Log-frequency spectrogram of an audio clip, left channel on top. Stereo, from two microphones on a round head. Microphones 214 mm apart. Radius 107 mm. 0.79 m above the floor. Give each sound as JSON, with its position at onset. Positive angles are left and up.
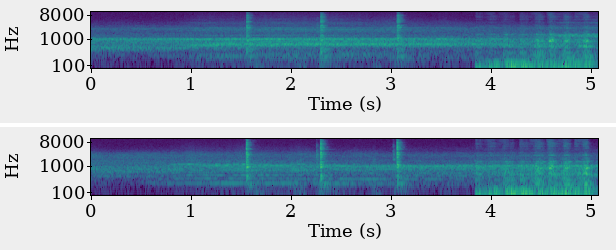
{"t": 1.6, "sound": "ticking", "side_deg": -45, "distance_m": 0.7}
{"t": 3.8, "sound": "writing", "side_deg": -30, "distance_m": 1.1}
